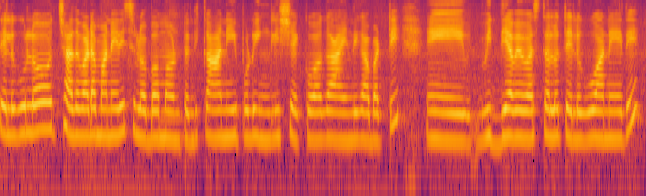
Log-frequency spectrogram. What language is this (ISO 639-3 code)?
tel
